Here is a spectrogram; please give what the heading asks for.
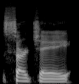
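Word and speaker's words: Saartjie: Sarah was like sort of the English name that they called her. I think the correct pronunciation of her name was Sarche.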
